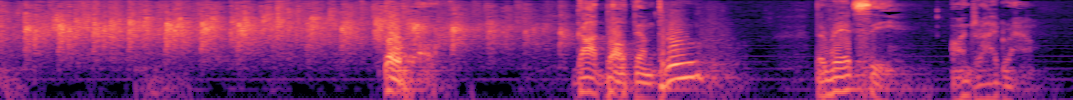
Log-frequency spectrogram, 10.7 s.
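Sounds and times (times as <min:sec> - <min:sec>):
clapping hands: 0:00.0 - 0:05.8
speech: 0:05.8 - 0:07.2, 0:08.2 - 0:09.0, 0:09.6 - 0:10.3.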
